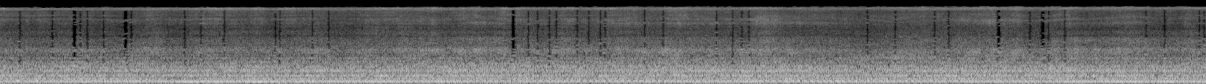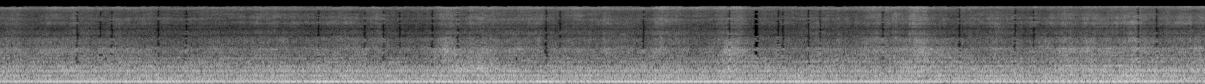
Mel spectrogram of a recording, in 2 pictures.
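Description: A diesel locomotive engine drones loudly and steadily, building up slightly as it speeds up.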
